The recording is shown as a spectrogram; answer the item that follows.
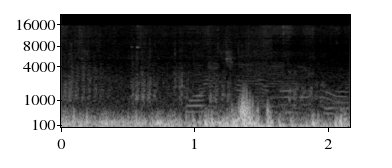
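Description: Horse hoofbeats on grass, with voices in the background.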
